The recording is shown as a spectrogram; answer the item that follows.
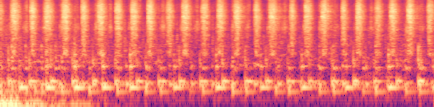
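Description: Traditional Igbo drums and percussion playing a fast, even rhythm, about five strokes a second, over low drum tones that alternate in a repeating pattern. A deep low rumble comes in under the first second or so.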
